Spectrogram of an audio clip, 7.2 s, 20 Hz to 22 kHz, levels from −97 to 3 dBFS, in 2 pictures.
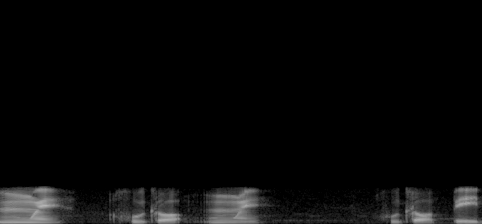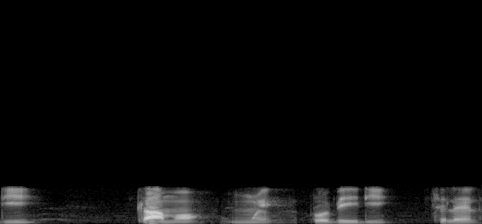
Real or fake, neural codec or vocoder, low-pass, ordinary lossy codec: real; none; 3.6 kHz; none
